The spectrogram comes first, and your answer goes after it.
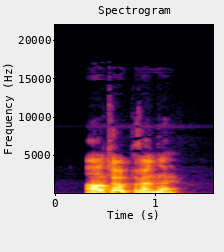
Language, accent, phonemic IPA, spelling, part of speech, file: French, Canada, /ɑ̃.tʁə.pʁə.nɛ/, entreprenait, verb, LL-Q150 (fra)-entreprenait.wav
- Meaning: third-person singular imperfect indicative of entreprendre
